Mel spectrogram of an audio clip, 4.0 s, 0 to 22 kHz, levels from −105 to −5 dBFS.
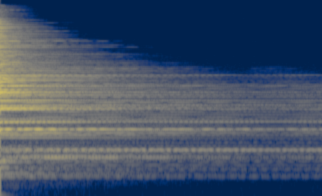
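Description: No technical faults can be heard anywhere in this recording of sounds.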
